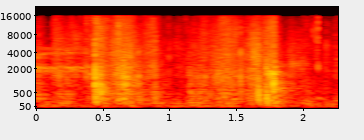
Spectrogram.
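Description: Packaging crinkling and rustling as a perfume parcel is unwrapped by hand, in short irregular crackles.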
